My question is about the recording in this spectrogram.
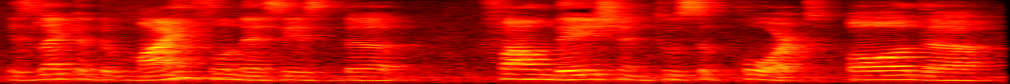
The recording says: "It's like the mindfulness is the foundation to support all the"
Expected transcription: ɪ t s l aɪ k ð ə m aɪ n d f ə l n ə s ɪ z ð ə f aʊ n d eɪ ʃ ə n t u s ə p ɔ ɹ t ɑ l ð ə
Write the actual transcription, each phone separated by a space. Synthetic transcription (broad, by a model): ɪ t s l aɪ k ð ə m aɪ n d f ə l n ə s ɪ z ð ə f aʊ n d eɪ ʃ ə n t u s ə p ɔ ɹ t ɑ l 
